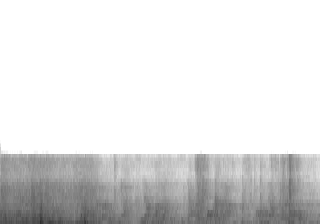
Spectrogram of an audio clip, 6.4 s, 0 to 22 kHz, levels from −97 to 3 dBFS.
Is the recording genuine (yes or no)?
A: yes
